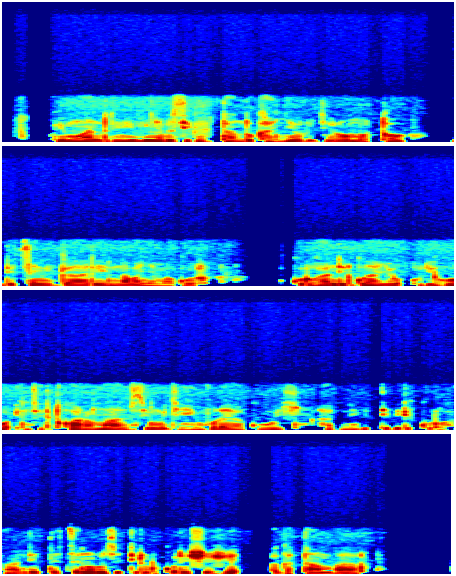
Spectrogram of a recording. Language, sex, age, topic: Kinyarwanda, female, 25-35, government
